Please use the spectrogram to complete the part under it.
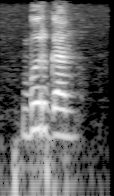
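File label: "бырган", Komi, female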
